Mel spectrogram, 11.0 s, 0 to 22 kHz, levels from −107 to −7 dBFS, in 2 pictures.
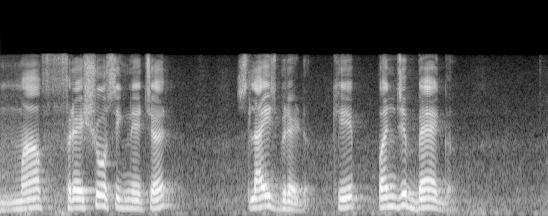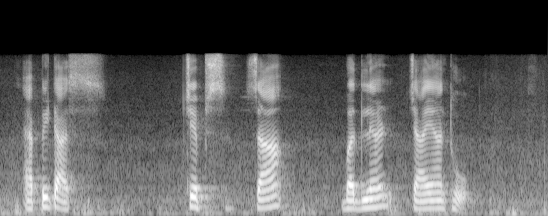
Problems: constant background noise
